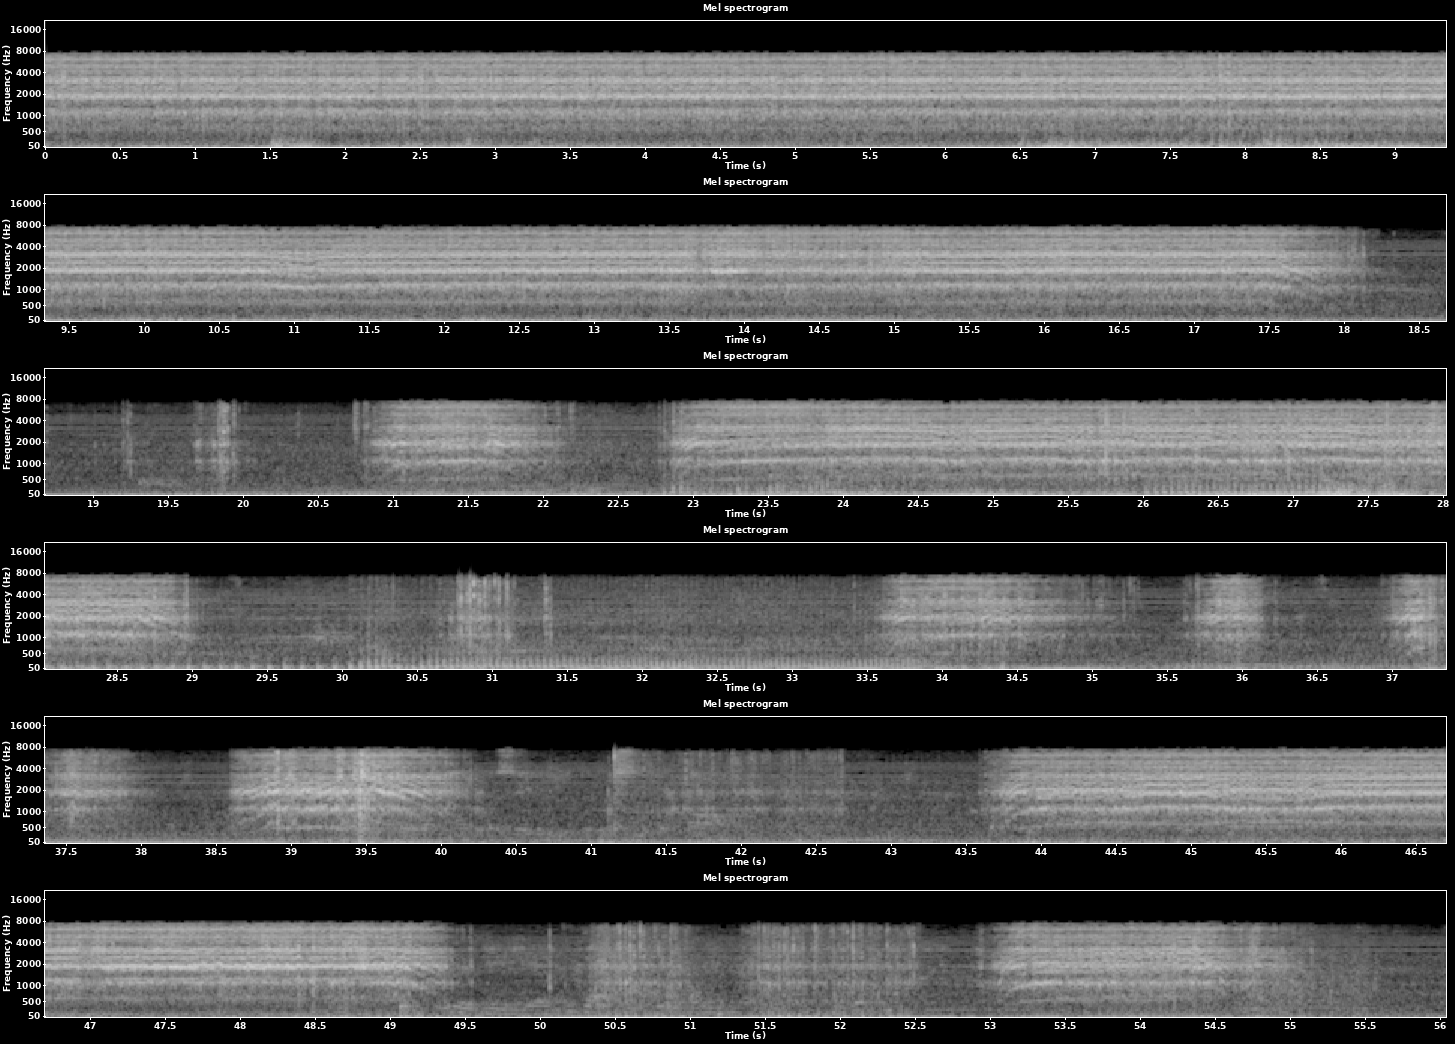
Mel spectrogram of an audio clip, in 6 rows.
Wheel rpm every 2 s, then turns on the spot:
160, 160, 160, 160, 160, 160, 160, 160, 150, 10, 50, 70, 160, 160, 90, 10, 20, 30, 30, 70, 10, 20, 150, 160, 100, 20, 50, 60.
28-32 50-52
